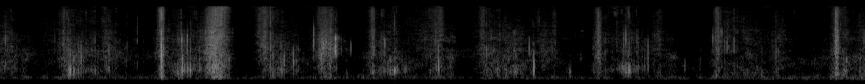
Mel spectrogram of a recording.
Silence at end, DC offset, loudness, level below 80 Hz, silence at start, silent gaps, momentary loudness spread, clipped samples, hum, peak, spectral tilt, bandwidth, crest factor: 0 s; under 0.1%; -39 LUFS; under -90 dBFS; 0 s; none; 17 LU; under 0.1%; none; -8 dBFS; 3 dB/octave; 16.5 kHz; 34 dB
